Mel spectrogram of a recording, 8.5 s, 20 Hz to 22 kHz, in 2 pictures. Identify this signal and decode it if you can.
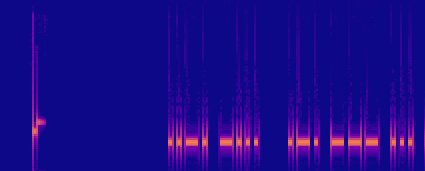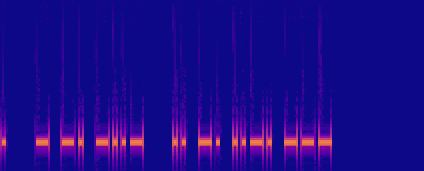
Morse code, heard as a keyed tone, about 28 wpm, 700 Hz. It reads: FB ROSE TNX INFO
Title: Practice QSO - Exchange 3 - More Info - 28wpm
